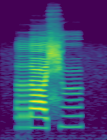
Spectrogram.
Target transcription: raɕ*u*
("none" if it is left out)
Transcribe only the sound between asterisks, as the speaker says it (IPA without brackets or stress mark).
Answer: ɯ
